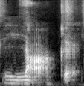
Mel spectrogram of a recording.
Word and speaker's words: loch: Loch, a Scottish word, sometimes also a medical term, is heard as lock.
